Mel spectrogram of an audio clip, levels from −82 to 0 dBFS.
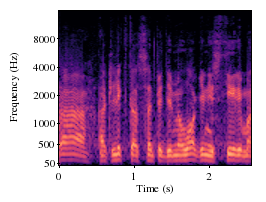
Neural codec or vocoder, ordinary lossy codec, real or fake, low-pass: vocoder, 44.1 kHz, 128 mel bands every 512 samples, BigVGAN v2; MP3, 64 kbps; fake; 14.4 kHz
